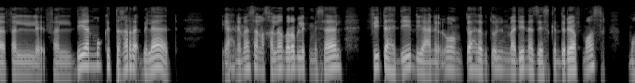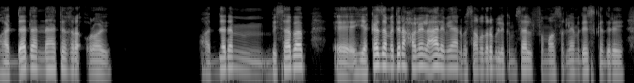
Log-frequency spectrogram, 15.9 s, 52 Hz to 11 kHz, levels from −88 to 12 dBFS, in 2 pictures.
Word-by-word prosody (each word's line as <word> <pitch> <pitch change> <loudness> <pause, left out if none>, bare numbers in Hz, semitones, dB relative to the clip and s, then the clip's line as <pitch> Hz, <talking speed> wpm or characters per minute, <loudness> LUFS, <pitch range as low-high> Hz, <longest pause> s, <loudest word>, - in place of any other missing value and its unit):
فال 100 -1 -3
فال 95 -1 -8
ديًّا 165 +5 +4
ممكن 165 -1 -7
تغرق 145 +2 +1
بلاد. 135 +5 +3 0.7
يعني 105 - -5
مثلًا 135 +1 -2
خليني 125 +2 -2
أضرب 135 0 +3
لِك 135 -3 -3
مثال، 130 +6 +2 0.3
في 150 - -2
تهديد 135 +1 -1
يعني 105 -3 -1
الأمم 135 0 -4
المتحدة 130 0 -1
بتقول 130 +3 -7
مدينة 125 +2 0
زي 110 -2 -2
إسكندرية 110 +4 +2
في 125 - -12
مصر، 145 +5 -3 0.3
مهددة 105 +7 +3
إنها 130 0 0
تغرق 125 -1 -1
قريب. 110 -3 -2 1.1
مهددة 135 +6 +1 0.4
بسبب 140 +8 +4 0.4
هي 115 +3 +1
كذا 170 +6 +6
مدينة 165 +2 +3
حوالين 155 +2 +1
العالم 155 -2 +4
يعني 140 -1 -2
بس 110 +1 -9
أنا 120 - -1
باضرب 125 +1 -2
لِك 120 -2 -6
مثال 120 +3 -2
في 115 - -17
مصر 110 -1 -7
اللي 110 - -7
هي - - -5
مدينة 120 +2 -3
إسكندرية 105 -1 -5
125 Hz, 175 wpm, -25 LUFS, 110-140 Hz, 1.1 s, كذا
